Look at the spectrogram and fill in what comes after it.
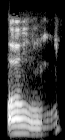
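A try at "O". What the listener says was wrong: না, ধরে রাখবেন। ও। না, ধরবেন ধরবেন, ধরে রাখবেন, একটু লম্বা করবেন। না, স্যারে ই করে মানে দ্রুত শেষ করে দেন কেন? আমি বলি যদি ধরেন 1 সেকেন্ডে, আপনি বললেন মনে করেন যে হাফ সেকেন্ডে, 1 সেকেন্ডেই বলবেন।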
